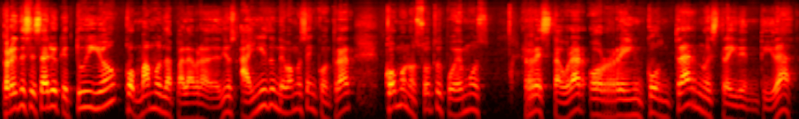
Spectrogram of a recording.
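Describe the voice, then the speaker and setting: A middle-aged male pastor preaching a sermon, emphatic, repeating phrases and slowing down on key words. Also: on the high side, expressive, a little mellow.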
